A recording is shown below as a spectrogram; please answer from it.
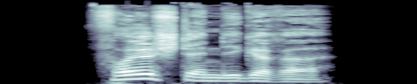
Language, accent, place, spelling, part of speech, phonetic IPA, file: German, Germany, Berlin, vollständigere, adjective, [ˈfɔlˌʃtɛndɪɡəʁə], De-vollständigere.ogg
- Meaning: inflection of vollständig: 1. strong/mixed nominative/accusative feminine singular comparative degree 2. strong nominative/accusative plural comparative degree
